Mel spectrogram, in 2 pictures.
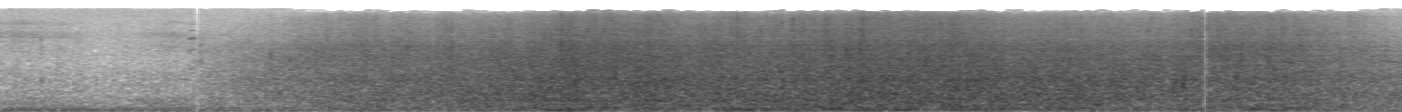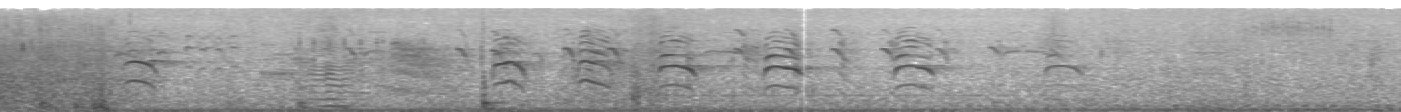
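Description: A broad rushing noise swells for several seconds and dies away. It is followed by a bird calling a quick series of short, arched chirps, about two a second, for several seconds.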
